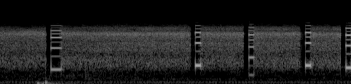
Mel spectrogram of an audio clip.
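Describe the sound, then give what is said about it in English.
Five short beeps from a radio transceiver as its reverse button is used pop out at uneven intervals over a steady bed of loud static hiss. Some are lower-pitched and some higher: a low beep marks switching to the repeater input, a high beep marks switching back to the output. No one speaks. “And you get the low beep and you go to the input, high beep, you're back on the output.”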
